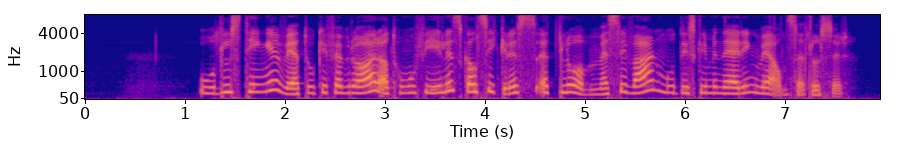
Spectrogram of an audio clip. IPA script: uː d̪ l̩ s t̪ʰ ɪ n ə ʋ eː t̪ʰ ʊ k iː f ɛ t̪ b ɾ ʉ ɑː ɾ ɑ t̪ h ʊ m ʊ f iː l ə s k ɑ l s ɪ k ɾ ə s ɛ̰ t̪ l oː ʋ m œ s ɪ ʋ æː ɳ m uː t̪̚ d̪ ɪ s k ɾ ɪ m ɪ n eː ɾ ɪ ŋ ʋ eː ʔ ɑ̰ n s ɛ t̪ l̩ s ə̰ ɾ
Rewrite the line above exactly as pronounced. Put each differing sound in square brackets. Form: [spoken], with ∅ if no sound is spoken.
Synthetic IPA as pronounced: uː d̪ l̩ s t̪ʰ ɪ [ŋ] ə ʋ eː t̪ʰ ʊ k iː f ɛ [∅] b ɾ ʉ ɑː ɾ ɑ t̪ h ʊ m ʊ f iː l ə s k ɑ l s ɪ k ɾ ə s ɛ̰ t̪ l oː ʋ m [ɛ] s ɪ ʋ æː ɳ m uː t̪̚ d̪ ɪ s k ɾ ɪ m ɪ n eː ɾ ɪ ŋ ʋ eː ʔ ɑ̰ n s ɛ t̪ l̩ s ə̰ ɾ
